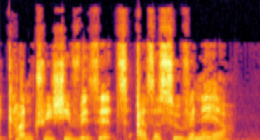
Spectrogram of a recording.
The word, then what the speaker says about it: souvenir: souvenir it is spelled s o u v e n i r it's actually a French word comes from the French originally anyhow souvenir it's something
